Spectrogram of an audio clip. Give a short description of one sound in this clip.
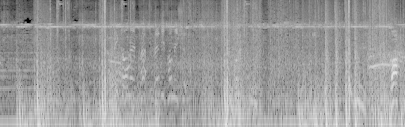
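Rifle shots ring out with sharp cracks.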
